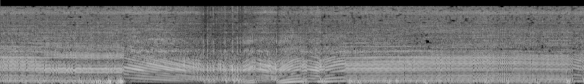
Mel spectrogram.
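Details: McCulloch Eager Beaver 2.0 chainsaw after rebuild, spark arrestor back on, probably warm, run to burn off old gas: revs up and drops back cleanly, crisp steady buzz tracking the throttle without stumbling; healthy.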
